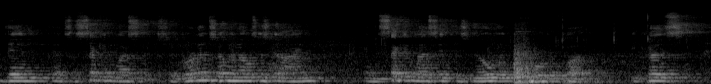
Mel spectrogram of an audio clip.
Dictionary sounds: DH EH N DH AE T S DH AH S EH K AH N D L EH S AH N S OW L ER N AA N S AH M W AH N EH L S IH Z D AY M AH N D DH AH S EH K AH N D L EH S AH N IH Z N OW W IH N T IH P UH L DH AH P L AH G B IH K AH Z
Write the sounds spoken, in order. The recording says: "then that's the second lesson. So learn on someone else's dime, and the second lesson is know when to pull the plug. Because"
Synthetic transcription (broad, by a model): DH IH N DH AE T S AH S EH K AH N D L EH S AH N S OW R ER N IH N S AH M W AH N EH L S IH Z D AY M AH N DH AH S EH K AH N D L EH S AH N IH Z N OW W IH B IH F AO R DH AH P L AH G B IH K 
